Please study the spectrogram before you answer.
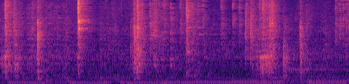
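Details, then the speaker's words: Shimano mechanical front derailleur on a road bike, checked after adjustment with deliberately rough shifts; crisp clicks and chain clatter, no overshift going in or coming out, no rubbing, clean front shifting. "I like to do a couple of kind of rough shifts if you like kind of simulate real world use we got no overshift going in we got no overshift coming"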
